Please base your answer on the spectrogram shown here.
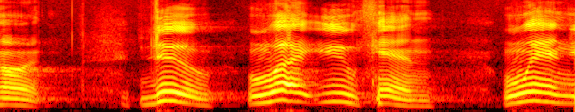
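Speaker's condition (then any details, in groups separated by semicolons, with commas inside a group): ALS; voice changed from earlier resonant voice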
